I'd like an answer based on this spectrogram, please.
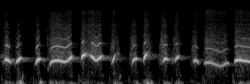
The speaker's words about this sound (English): So I was too young to know why I had to whistle.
